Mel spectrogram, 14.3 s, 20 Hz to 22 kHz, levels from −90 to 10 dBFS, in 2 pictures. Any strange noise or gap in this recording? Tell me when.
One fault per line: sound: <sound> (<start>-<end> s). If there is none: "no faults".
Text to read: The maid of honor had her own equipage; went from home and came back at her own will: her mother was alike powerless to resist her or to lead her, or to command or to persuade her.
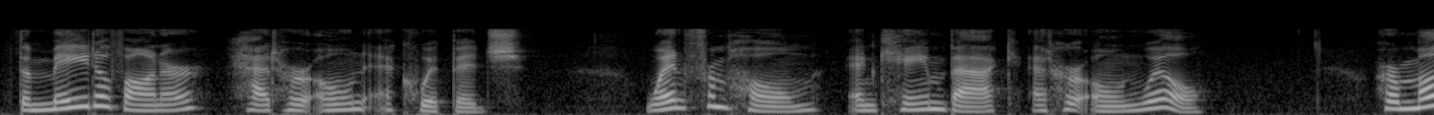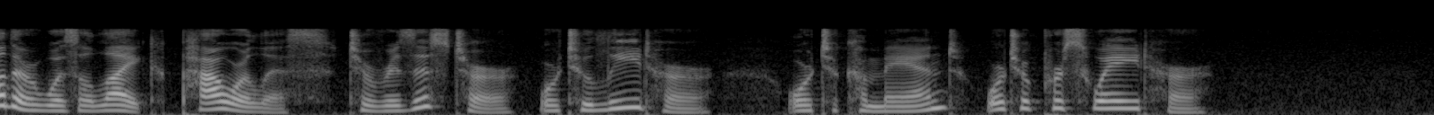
no faults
